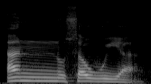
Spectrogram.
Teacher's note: نون پر غنہ ہوگا اور واو پر ہونٹ گول ہوں گے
